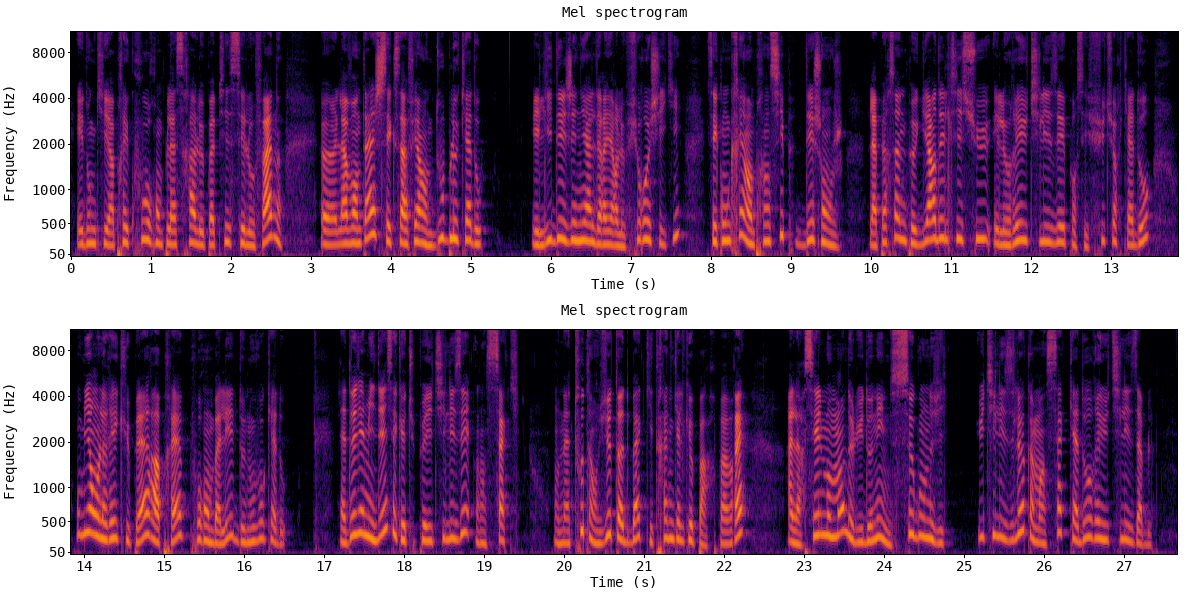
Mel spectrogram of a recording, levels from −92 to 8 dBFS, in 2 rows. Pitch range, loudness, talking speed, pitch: 200-270 Hz, -23 LUFS, 200 wpm, 235 Hz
